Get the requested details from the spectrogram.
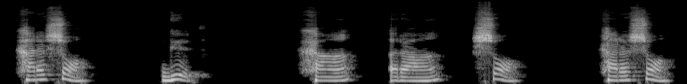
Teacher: The first two O's aren't stressed, and they are pronounced as A, while the last one stays O, because it's stressed.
